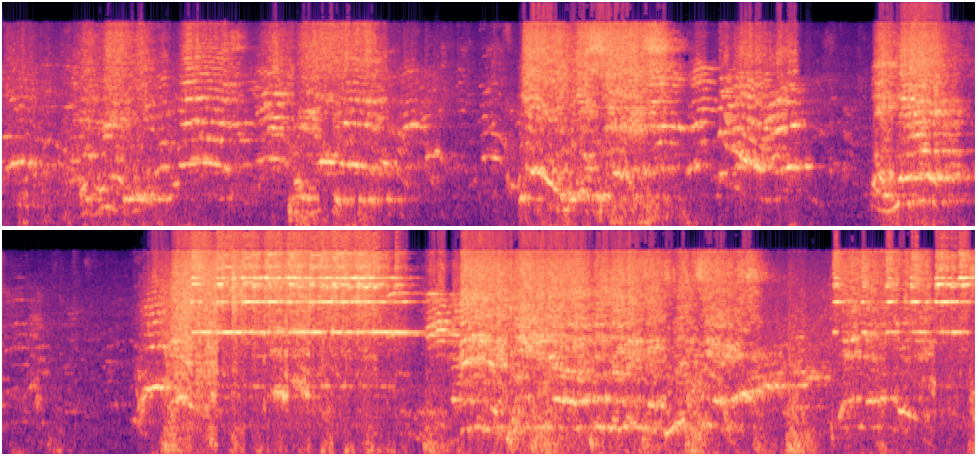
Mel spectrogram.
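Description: A crowd cheers and shouts loudly in an echoing hall.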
